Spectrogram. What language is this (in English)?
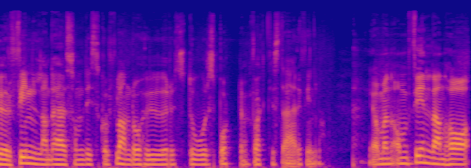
Swedish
